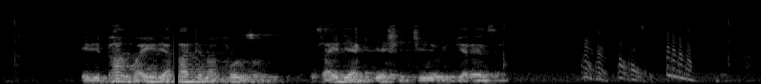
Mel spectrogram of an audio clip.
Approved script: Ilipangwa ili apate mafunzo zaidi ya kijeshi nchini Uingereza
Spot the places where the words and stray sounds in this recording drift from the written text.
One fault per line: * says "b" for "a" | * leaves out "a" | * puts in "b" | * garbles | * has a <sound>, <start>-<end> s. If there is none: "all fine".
* has a dropout, 1.7-1.8 s
* has a chirp, 5.8-7.0 s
